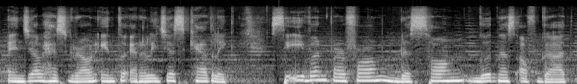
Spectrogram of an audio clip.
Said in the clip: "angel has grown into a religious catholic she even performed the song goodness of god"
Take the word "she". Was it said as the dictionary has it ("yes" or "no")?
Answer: no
